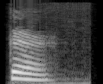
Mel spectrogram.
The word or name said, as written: gurr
